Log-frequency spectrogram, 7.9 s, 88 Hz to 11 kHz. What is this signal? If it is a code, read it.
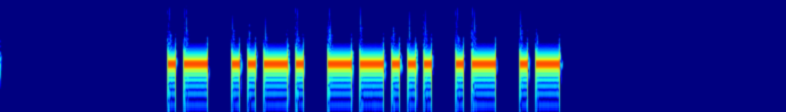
Morse code, heard as a keyed tone, about 15 wpm, 700 Hz. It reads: AF7AA
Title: USA Call Signs - 5 Characters - Repeated 3x - 15wpm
